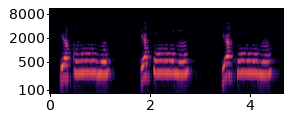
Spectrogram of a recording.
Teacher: यकूम, कू खींचना है, वाव मद्दा।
